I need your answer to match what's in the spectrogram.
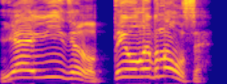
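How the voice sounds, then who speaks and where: A man doing a loud hyper young buddy. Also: wildly swooping pitch, slow pace, full character voice. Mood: gleeful. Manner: shouting, high-pitched and boisterous.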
